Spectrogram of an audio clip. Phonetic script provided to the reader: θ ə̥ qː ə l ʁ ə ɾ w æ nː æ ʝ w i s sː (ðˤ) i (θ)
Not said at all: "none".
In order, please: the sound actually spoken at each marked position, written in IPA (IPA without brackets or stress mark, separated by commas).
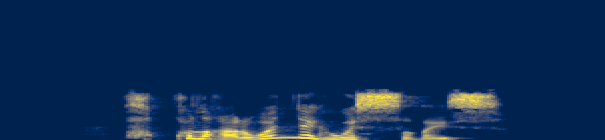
ðˤ, s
